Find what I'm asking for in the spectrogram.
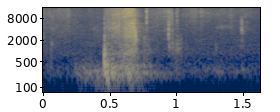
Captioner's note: rustles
